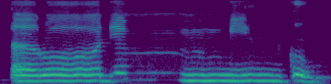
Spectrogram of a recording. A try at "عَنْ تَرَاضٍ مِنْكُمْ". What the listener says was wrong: Minkum sikit lagi dengung.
